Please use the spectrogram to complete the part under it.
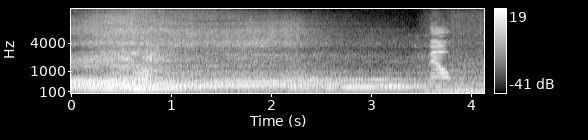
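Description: Engine of a 1967 Shelby GT500 Eleanor muscle car with 200 horsepower nitrous, a loud, steady low rumble that swells and settles close by, with a brief higher squeal near the end.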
